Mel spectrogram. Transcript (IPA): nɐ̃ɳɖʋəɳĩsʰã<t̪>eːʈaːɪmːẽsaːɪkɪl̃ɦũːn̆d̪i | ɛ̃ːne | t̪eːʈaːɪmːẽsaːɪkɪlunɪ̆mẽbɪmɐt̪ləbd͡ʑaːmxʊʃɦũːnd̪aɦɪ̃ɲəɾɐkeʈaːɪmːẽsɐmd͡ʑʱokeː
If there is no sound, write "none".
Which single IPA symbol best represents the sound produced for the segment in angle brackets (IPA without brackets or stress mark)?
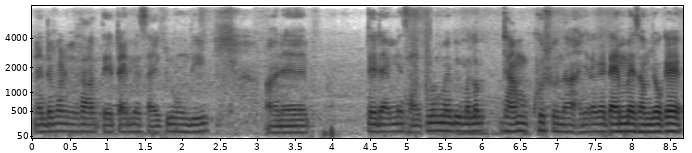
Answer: t̪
